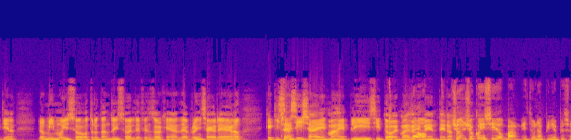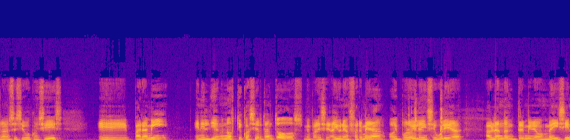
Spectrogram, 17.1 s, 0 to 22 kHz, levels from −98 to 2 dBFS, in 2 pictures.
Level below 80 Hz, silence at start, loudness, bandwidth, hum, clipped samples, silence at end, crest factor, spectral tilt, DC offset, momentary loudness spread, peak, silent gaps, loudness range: -50 dBFS; 0 s; -16 LUFS; 10 kHz; none; under 0.1%; 0 s; 16 dB; -4 dB/octave; under 0.1%; 8 LU; -2 dBFS; none; 4 LU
